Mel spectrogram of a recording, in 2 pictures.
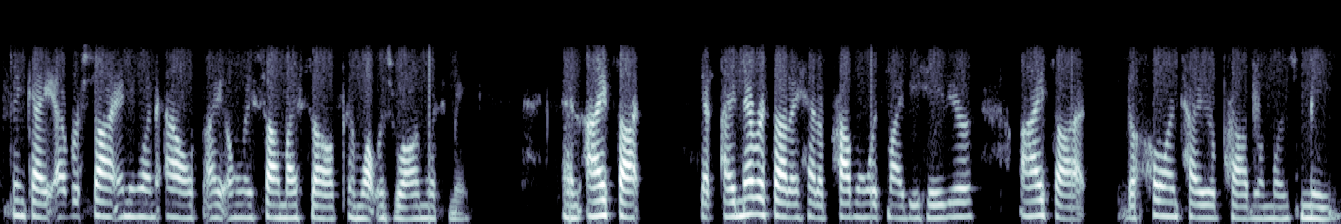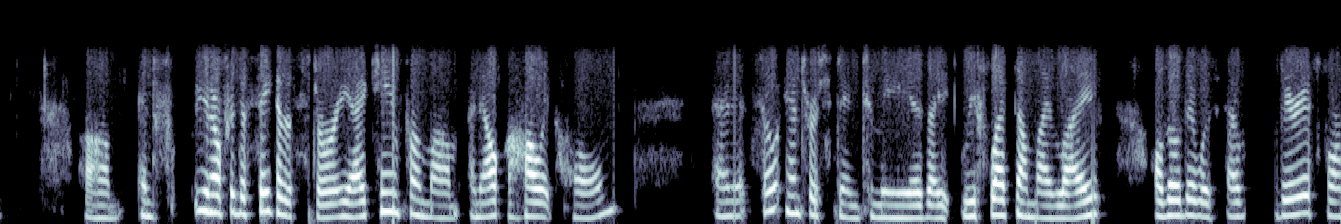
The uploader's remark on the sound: the 100 Pounders Phone Meeting, 2/1/24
